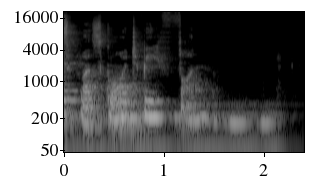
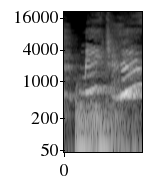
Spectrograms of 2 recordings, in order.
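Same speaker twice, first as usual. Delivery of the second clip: howled; 9 dB louder than usual. A narrator's reading.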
